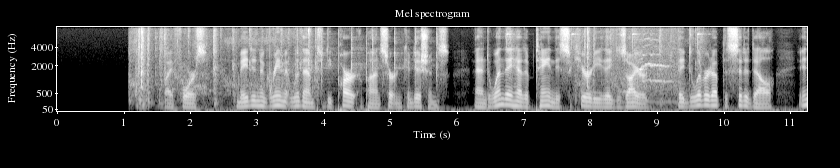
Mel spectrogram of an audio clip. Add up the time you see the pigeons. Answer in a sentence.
You can hear the pigeons for 5 seconds altogether.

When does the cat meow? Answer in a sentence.
You can hear the meowing from 8.3 to 9.4 s.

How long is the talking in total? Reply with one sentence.
You can hear the talking for 10 seconds altogether.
